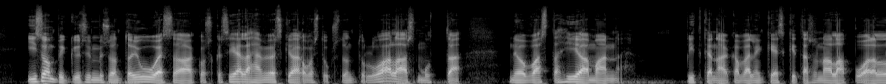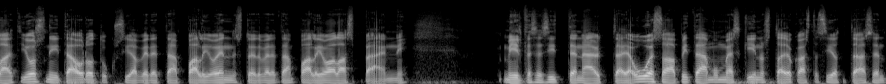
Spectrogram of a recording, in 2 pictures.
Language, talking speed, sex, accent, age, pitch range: Finnish, 150 wpm, male, native, 30-49, 95-115 Hz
